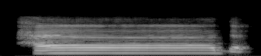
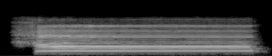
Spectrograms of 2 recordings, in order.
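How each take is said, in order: First: حاد said slowly with the final dal bounced in a qalqala echo; wrong qalqala demo. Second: حاد with a long alif before a smooth dal; lengthened madd. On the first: Teacher showing students what not to do, bounced dal. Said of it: "ننتبه أننا لن نقلقل الدال الساكنة". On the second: Teacher explaining the necessary madd, stretching the vowel. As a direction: draw out the alif of حاد slowly. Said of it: "لكن هنا عندما نقول حاد". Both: Shown as a demonstration.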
